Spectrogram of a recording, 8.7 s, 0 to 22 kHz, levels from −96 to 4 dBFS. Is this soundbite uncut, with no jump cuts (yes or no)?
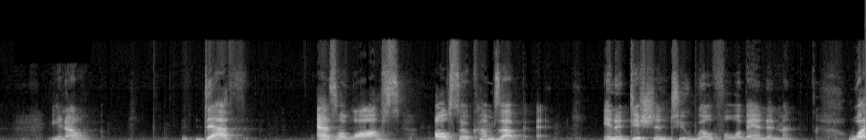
yes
